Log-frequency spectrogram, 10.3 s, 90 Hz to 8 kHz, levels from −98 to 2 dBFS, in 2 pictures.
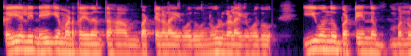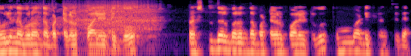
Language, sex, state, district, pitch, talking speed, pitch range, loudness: Kannada, male, Karnataka, Chamarajanagar, 125 Hz, 125 wpm, 115-135 Hz, -17 LUFS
